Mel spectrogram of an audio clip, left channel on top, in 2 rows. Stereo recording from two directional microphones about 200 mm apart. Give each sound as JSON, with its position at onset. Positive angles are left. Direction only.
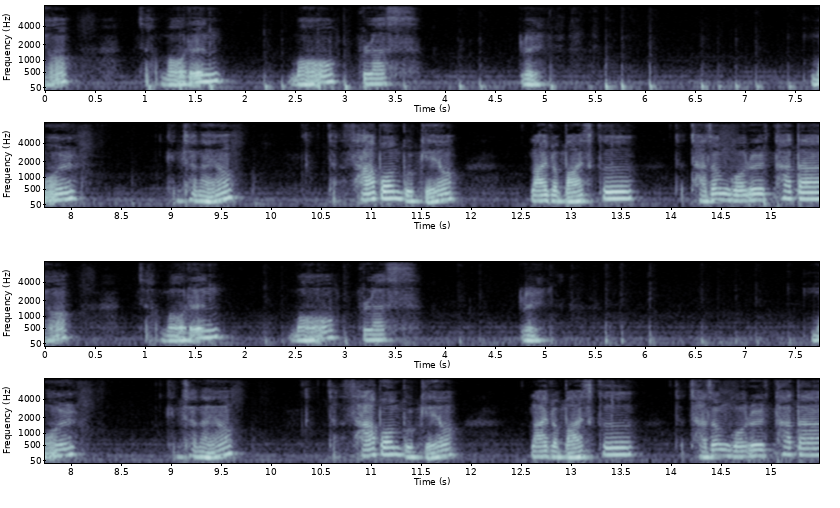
{"t": 0.0, "sound": "a sound", "side_deg": 25}
{"t": 0.9, "sound": "speech", "side_deg": 25}
{"t": 7.7, "sound": "speech", "side_deg": 25}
